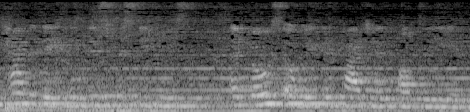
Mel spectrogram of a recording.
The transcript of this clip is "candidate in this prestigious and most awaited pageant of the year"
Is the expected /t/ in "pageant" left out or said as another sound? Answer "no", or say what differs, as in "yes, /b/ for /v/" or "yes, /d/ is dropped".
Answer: yes, /t/ is dropped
